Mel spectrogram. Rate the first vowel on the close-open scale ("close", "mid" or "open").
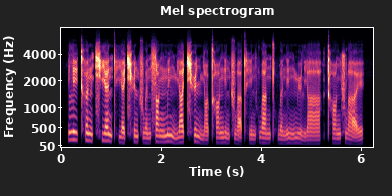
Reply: close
